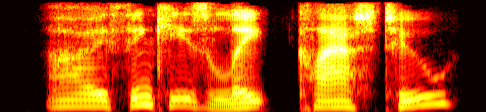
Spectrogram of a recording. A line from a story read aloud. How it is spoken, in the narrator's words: Jowl said hesitantly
